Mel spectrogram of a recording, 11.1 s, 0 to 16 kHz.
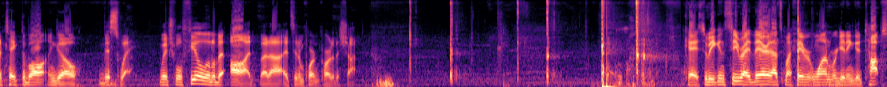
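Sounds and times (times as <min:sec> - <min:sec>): paddles hitting plastic ball: 0:05.1 - 0:08.3.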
